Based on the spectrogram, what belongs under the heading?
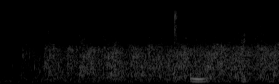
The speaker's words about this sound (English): and I don't know how many of them are here, but you can all give them a round of applause.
